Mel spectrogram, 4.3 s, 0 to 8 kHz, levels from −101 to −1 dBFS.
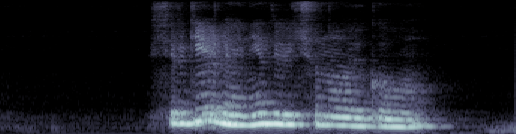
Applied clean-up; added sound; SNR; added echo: none; none; none; reverberation time 0.5 s.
